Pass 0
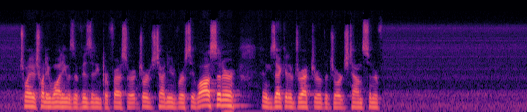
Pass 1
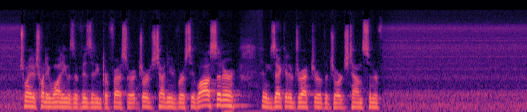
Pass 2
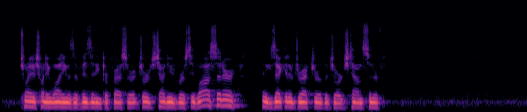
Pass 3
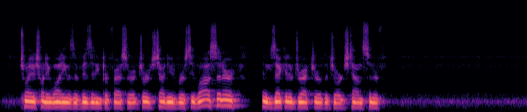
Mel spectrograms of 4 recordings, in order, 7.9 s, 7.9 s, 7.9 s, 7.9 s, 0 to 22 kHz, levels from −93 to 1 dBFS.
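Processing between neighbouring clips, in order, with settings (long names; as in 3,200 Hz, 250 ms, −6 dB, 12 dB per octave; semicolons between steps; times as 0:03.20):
downward compressor 1.5 to 1, threshold −41 dBFS, peak gain reduction 9.5 dB; level +8.5 dB
downward expander −30 dBFS; formant filter i; level −2.5 dB
hollow resonant body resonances 310/1,300 Hz, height 12 dB, ringing for 45 ms; level +5 dB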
